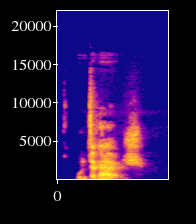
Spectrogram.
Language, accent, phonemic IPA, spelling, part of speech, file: French, Canada, /u.tʁaʒ/, outrage, noun / verb, LL-Q150 (fra)-outrage.wav
- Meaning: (noun) 1. offence, insult, contempt 2. onslaught 3. contempt (e.g. of court); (verb) inflection of outrager: first/third-person singular present indicative/subjunctive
